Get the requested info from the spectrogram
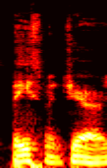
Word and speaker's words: Basement Jer: And then my name is on Twitter is Basement Jer. It's very easy. It's Basement Jerk without the K.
